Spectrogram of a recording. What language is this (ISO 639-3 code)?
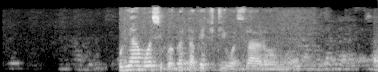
lug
